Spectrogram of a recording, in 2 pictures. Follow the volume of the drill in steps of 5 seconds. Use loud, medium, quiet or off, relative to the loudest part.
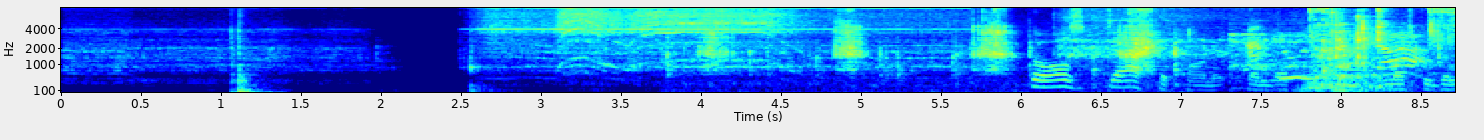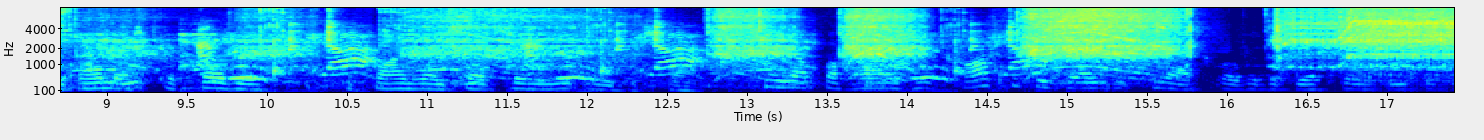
quiet, quiet, medium, loud.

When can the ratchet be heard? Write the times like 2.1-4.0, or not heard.
3.8-15.1.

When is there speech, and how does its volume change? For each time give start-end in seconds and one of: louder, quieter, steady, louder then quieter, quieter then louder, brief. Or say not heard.
6.0-17.3 quieter.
